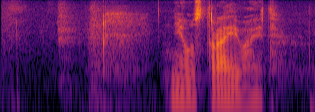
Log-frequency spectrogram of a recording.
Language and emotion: Russian, neutral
